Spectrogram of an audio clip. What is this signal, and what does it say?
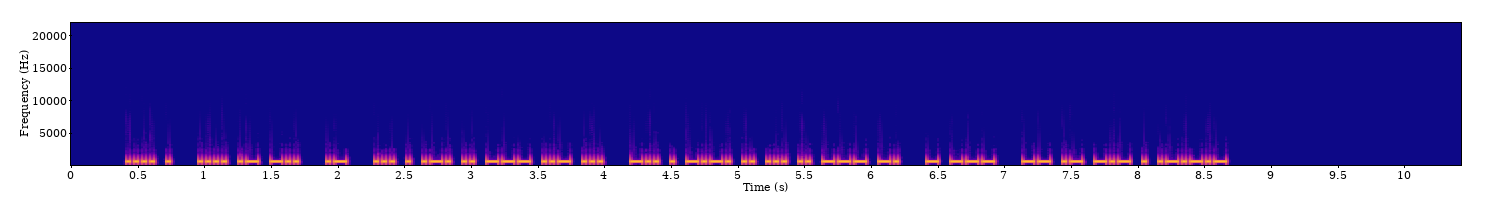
Morse code, heard as a keyed tone, about 40 wpm, 700 Hz. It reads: HE HAD A SERIOUS DECISION TO MAKE.
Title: Sentences from Top 1100 Words 40wpm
